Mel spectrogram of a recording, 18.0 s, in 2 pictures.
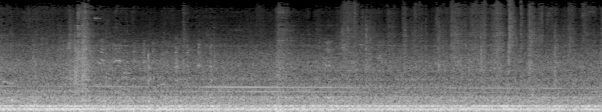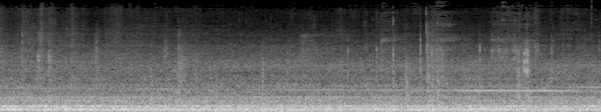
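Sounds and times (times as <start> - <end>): low hum: 0.0 - 18.0
train wheels rumbling on rails: 0.0 - 18.0.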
